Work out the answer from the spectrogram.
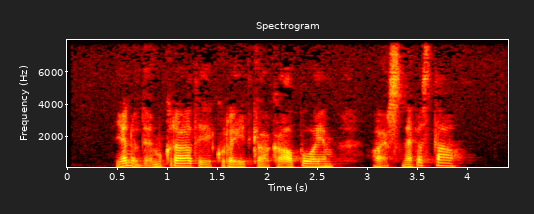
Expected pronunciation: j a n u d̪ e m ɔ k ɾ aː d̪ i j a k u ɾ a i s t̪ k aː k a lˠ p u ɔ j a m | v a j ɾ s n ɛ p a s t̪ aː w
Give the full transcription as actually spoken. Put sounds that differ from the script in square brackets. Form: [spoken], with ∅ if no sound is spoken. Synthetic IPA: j a n u d̪ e m ɔ k ɾ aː [t̪] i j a k u ɾ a i [∅] t̪ k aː k a lˠ p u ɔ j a m | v a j ɾ s n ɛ p a s t̪ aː w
